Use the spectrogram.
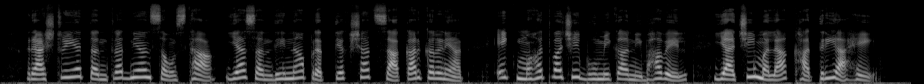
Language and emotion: Marathi, neutral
